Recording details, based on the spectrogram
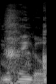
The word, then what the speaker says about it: Matango: M-A-T-A-N-G-O. So if it's still supposed to have a Japanese pronunciation, obviously it would be Matango.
